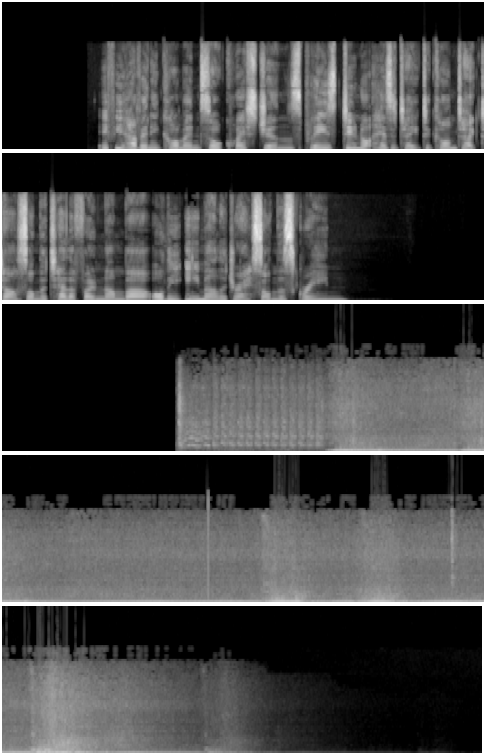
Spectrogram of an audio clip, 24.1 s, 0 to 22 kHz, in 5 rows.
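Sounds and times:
car engine idling and revving: 11.4s - 23.8s.

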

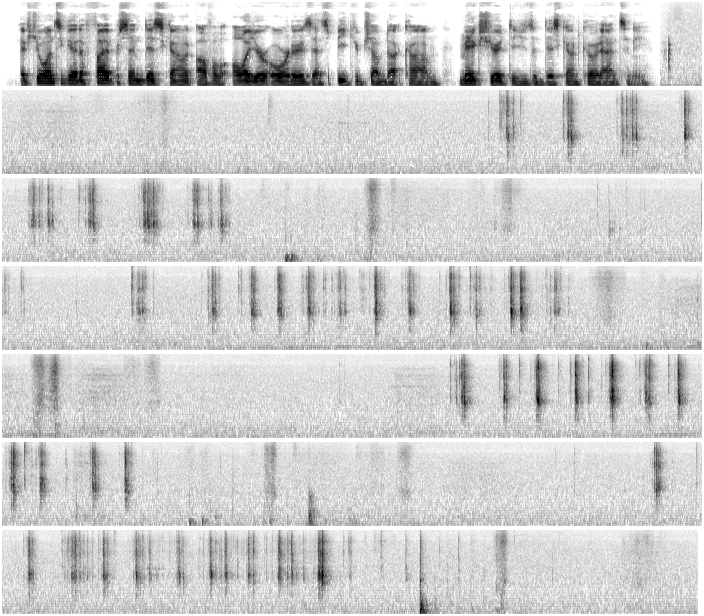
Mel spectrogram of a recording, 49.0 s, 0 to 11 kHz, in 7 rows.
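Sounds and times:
plastic clacks of speed cube turns: 11.8s - 16.3s, 21.0s - 21.3s, 22.3s - 26.7s, 32.4s - 36.5s, 41.4s - 46.7s.

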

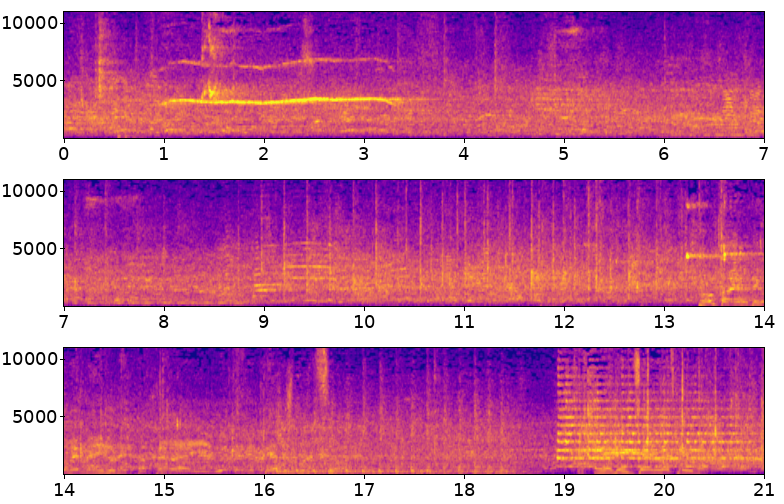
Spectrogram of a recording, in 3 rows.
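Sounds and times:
murmur of arena crowd: 0.0s - 21.0s
voices rising: 3.1s - 17.5s.

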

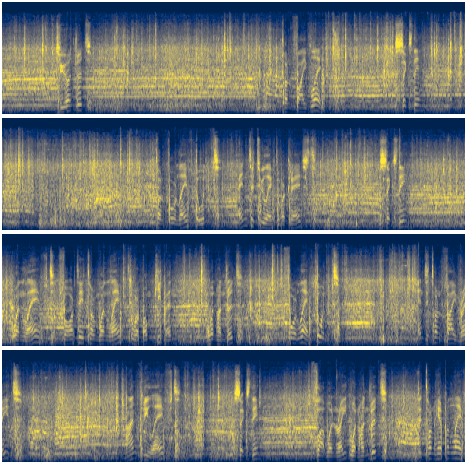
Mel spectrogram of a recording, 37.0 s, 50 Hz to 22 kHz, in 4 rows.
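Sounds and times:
car engine at high revs: 0.0s - 37.0s
tyres on loose gravel: 0.0s - 37.0s.

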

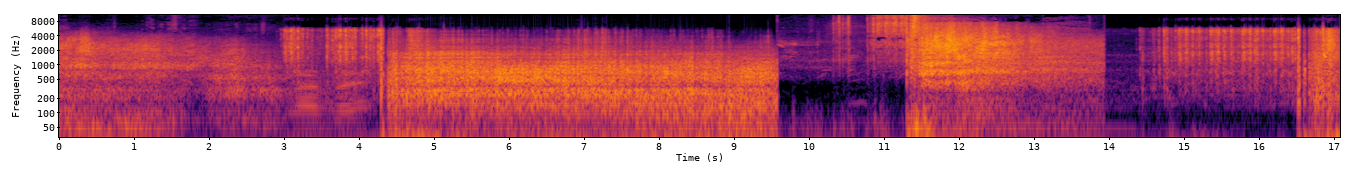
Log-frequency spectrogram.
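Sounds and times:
rocket motor rushing noise: 10.9s - 14.0s
missile launch blast: 11.3s - 14.0s.

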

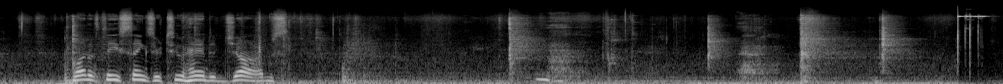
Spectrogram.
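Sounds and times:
sharp metallic clinks: 9.6s - 10.0s.

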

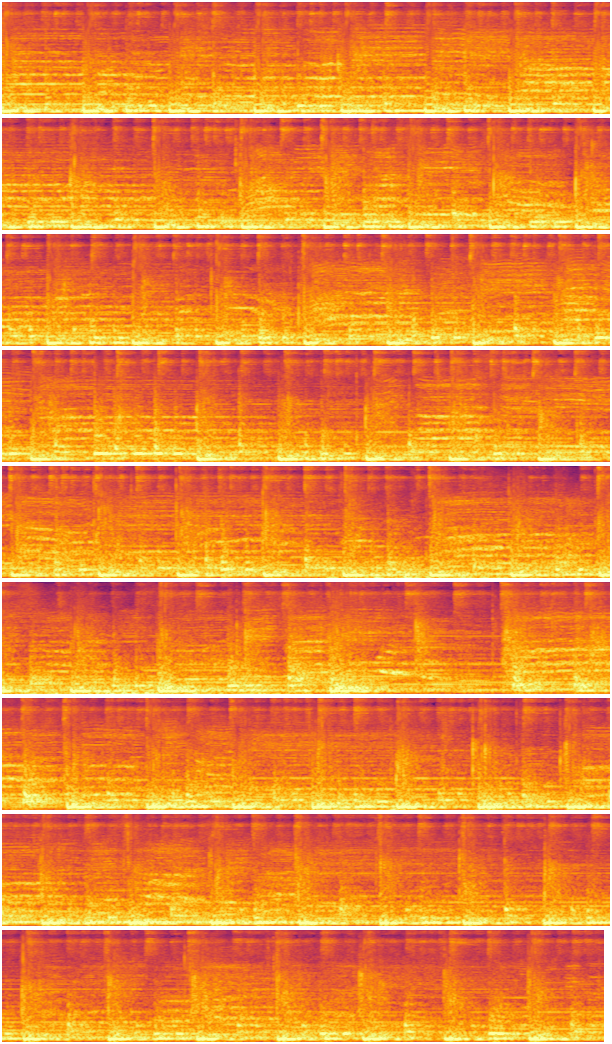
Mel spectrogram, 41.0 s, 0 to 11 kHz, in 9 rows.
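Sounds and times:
congregation singing: 0.0s - 40.9s
percussion on a steady beat: 0.0s - 40.9s
rhythmic hand clapping: 0.0s - 40.9s
steady low beat: 19.6s - 26.2s, 27.7s - 32.7s.

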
